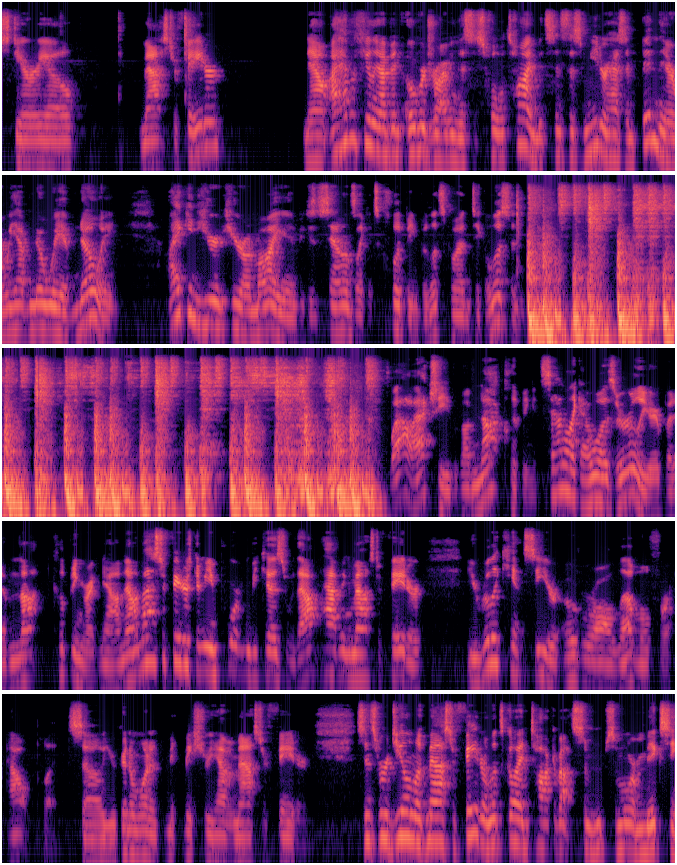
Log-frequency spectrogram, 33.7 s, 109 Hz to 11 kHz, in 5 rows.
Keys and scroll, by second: 0.1 super+Down, 0.9 super+Up, 1.5 Return, 11.6 space, 16.9 space.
